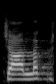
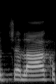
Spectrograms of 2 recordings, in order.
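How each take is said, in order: First: चालक with long aa in the first syllable; long first vowel, short second in चालक; standard चालक. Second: चलाक with a short first vowel; shifted चलाक. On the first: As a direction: say चालक as "chaa-lak". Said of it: "मात्रा का ध्यान ही नहीं देते". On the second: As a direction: say चलाक as "cha-laak". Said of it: "चलाक बोल देते हैं". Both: Shown as a demonstration.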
